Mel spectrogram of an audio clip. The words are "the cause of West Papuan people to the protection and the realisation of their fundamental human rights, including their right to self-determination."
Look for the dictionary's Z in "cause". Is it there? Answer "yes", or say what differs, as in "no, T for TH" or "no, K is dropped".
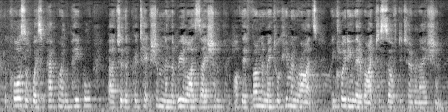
yes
